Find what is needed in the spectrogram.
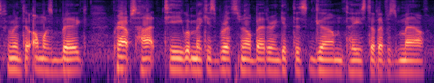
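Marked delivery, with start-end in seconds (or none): none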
